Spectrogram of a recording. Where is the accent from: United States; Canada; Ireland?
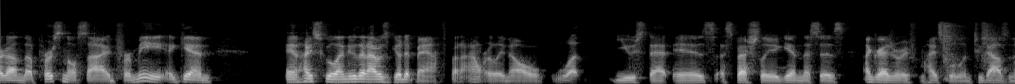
United States; East Lansing, Michigan; also born or lived in Detroit, Michigan / Spring Arbor, Michigan; I spent most of my growing up years in mid-Michigan, actually lived in East Lansing and went to Hazlitt High School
